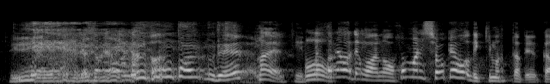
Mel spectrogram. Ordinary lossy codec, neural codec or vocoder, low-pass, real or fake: none; codec, 16 kHz, 2 kbps, FreqCodec, larger model; none; fake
